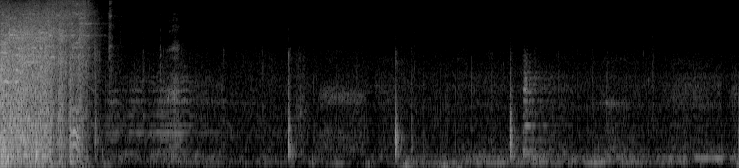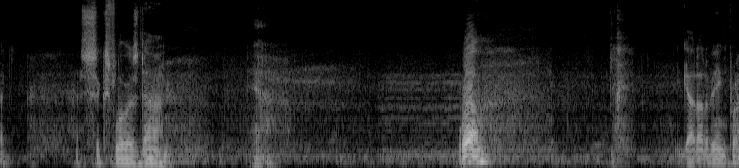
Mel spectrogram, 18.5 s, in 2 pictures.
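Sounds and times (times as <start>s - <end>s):
window glass shattering: 0.0s - 1.4s
speech: 10.2s - 11.5s, 15.0s - 15.4s, 17.9s - 18.4s.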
